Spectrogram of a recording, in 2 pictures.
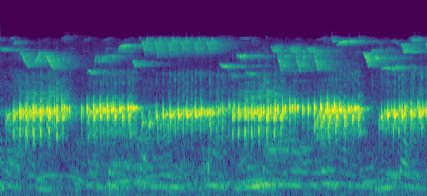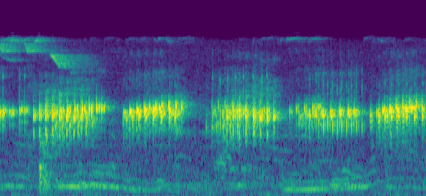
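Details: Frogs chorus in the pond at Tenpōrin-ji temple. Dense pulsing trills run almost without pause in overlapping rhythmic bursts, and sharper, higher chirps flicker above them throughout.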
